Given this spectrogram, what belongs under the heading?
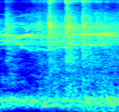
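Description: Adult racing pigeons in a loft make soft, close fluttering and faint cooing sounds during a brief, continuous moment.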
